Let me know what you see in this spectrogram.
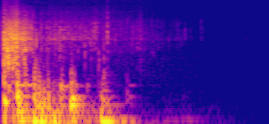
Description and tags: A sound I created for TV commercials having Price Crashes. It's the sound of a granite boulder hitting another one, and splitting, then slowed down.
